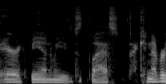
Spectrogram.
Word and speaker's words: Bieniemy: I can never say Eric Bieniemy's last.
